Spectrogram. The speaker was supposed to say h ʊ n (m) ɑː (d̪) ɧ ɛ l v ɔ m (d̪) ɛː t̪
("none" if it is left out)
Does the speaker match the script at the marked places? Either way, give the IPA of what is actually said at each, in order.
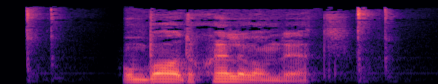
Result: b, d̪, d̪

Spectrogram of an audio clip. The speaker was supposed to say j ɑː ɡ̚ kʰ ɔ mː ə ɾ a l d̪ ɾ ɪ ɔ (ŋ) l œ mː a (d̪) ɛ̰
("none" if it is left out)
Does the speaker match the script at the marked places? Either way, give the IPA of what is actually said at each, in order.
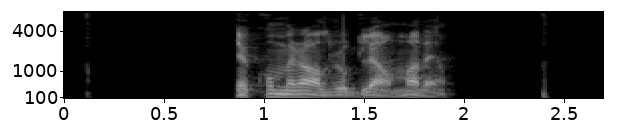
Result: ɡ, d̪

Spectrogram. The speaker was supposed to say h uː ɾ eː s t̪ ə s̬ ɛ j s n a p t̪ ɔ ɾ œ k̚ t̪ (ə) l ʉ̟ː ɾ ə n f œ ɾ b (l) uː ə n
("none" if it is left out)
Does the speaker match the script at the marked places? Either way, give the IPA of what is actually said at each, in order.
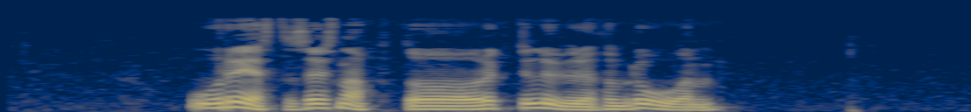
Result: ə, ɾ

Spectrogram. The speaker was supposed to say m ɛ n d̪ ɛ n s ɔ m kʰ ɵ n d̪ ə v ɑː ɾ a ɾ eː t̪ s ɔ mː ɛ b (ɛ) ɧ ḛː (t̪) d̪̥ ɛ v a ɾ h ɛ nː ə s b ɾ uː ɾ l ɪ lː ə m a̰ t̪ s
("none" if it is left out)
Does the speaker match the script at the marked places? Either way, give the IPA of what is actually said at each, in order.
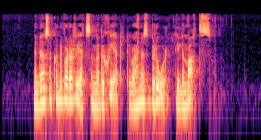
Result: ɛ, d̪

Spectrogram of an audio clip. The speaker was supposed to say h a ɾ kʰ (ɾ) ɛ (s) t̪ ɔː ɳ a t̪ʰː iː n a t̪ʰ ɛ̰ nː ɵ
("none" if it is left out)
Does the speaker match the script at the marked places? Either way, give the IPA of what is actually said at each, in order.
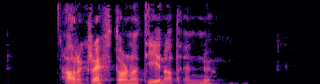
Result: ɾ, f

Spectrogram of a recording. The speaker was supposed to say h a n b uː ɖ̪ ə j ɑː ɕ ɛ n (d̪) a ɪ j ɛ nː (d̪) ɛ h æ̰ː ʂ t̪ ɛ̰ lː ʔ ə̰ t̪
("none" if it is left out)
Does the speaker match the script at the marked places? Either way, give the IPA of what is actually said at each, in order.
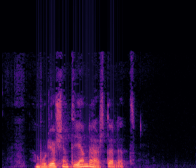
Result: t̪, d̪

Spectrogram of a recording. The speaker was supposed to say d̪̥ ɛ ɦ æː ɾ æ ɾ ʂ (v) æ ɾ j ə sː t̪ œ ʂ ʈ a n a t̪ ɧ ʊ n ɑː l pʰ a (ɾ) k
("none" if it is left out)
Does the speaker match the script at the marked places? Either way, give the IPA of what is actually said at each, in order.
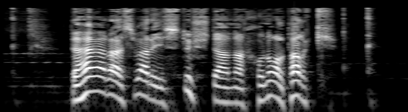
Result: v, ɾ

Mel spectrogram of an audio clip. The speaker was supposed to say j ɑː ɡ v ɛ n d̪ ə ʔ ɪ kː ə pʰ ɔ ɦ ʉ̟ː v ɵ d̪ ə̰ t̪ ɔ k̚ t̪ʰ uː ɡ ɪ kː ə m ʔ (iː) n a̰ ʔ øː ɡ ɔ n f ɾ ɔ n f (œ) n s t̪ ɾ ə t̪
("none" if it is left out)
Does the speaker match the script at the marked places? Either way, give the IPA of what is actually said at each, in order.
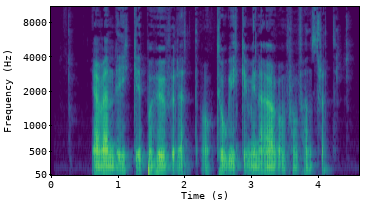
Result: iː, œ

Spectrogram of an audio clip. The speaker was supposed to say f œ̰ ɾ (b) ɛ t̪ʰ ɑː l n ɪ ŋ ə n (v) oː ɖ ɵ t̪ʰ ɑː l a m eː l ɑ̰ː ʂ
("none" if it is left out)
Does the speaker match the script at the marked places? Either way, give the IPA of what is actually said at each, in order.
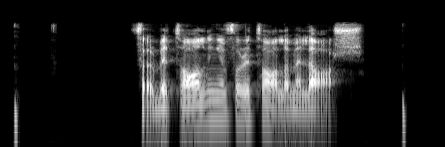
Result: b, f

